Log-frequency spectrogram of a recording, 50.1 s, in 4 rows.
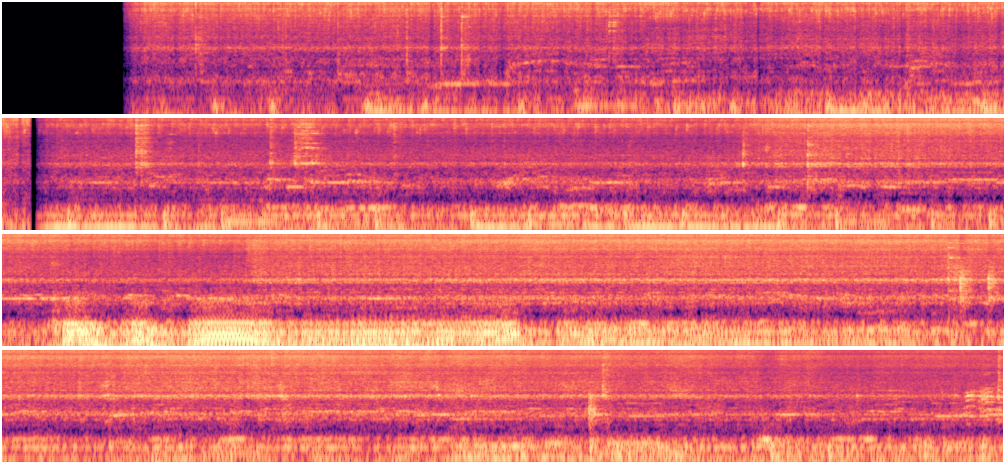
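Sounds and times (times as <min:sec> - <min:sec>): oil sizzling in a wok: 0:01.5 - 0:50.0.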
